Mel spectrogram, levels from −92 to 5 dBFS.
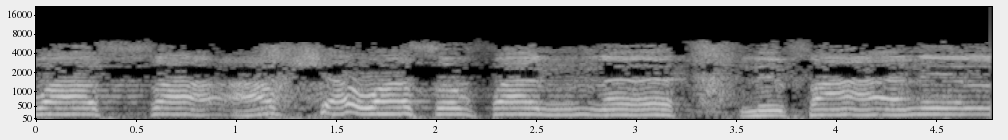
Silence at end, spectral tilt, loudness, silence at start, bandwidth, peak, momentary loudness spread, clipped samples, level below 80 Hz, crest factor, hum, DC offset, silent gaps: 0 s; -2.5 dB/octave; -19 LUFS; 0 s; 6.8 kHz; -8 dBFS; 5 LU; under 0.1%; -50 dBFS; 12 dB; none; under 0.1%; none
